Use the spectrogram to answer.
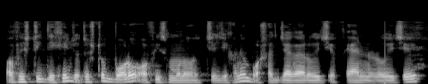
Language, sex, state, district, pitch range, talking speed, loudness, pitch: Bengali, male, West Bengal, Malda, 95-125 Hz, 195 wpm, -18 LUFS, 100 Hz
